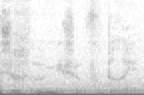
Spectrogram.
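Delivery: breathy whispered hook. Acted. Podcast intro hook, whispered. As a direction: whisper the catchphrase close to the mic.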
